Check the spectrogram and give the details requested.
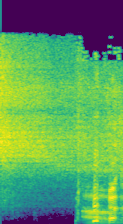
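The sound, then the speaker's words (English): A steady, bright sizzling hiss like grease deep frying fills the first half, then a voice starts vocalizing over it, with the hiss continuing underneath. “Can't hear you under that grease.”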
